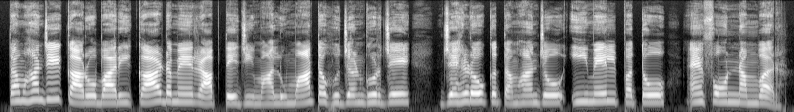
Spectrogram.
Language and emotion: Sindhi, neutral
